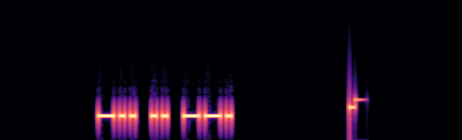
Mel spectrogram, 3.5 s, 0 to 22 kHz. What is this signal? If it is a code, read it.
Morse code, heard as a keyed tone, about 31 wpm, 700 Hz. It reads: DIG
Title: Sentences from Top 1600 Words - New Word Drill - 30wpm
